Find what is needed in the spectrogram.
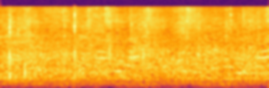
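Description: Outdoor ice rink ambience: skate blades scraping and hissing on the ice among many skaters, with distant voices of people around the rink.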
